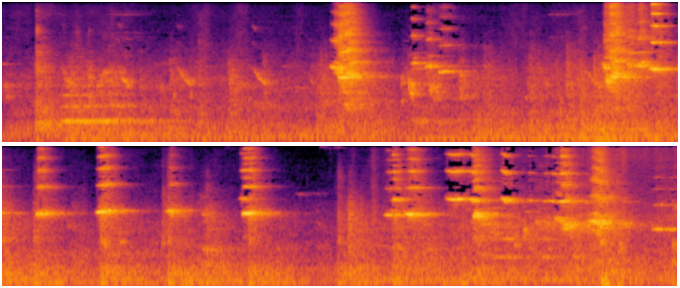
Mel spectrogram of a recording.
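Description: A flock of young broiler chickens peeping, with short high calls coming irregularly, sparse at first and more frequent from about halfway through.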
